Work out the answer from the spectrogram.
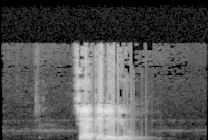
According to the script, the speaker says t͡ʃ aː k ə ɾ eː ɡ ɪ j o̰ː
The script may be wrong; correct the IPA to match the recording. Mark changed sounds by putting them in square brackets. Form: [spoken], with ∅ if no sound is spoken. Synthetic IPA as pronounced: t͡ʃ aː k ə [l] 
